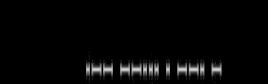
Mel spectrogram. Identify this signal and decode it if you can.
Morse code, heard as a keyed tone, about 36 wpm, 700 Hz. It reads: W7EGT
